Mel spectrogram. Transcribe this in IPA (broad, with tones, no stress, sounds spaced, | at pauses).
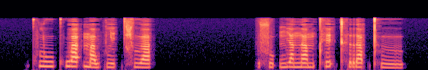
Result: kʰ l uː˧ kʰ w a˦˥ ʔ m a˧ w k l i˨˩ t̚ t͡ɕʰ ɯ˧ a̯ | s u˨˩ ʔ ŋ i˧ a̯ n a˧ m tʰ e˥˩ ʔ kʰ r a˦˥ p̚ tʰ ɯː˨˩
